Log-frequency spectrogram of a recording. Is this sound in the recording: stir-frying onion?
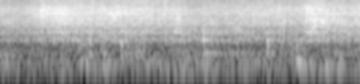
yes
